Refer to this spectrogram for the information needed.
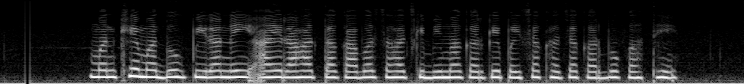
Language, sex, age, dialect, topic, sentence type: Chhattisgarhi, female, 18-24, Northern/Bhandar, banking, statement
